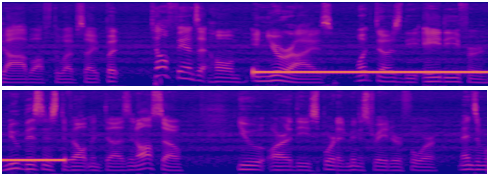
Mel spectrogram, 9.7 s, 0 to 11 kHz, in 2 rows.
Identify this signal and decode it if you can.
Telephone call progress tone (as in Australia), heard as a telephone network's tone, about 430 Hz, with room echo and speech in English. Dial tone.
